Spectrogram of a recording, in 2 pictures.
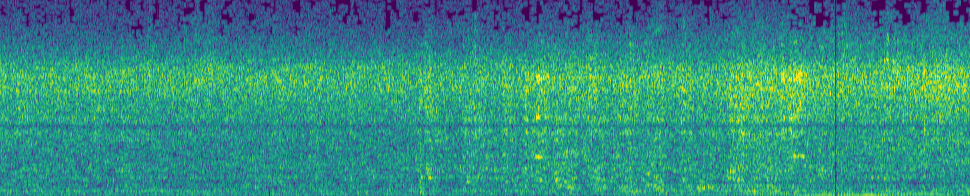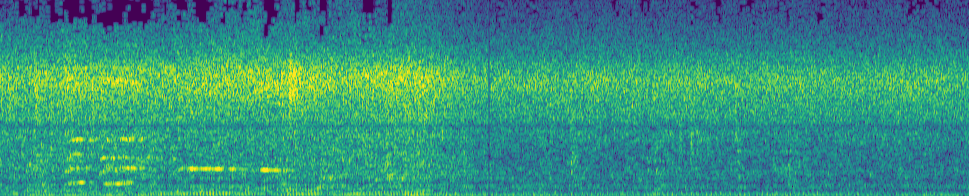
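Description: Excavator engines rumble steadily.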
